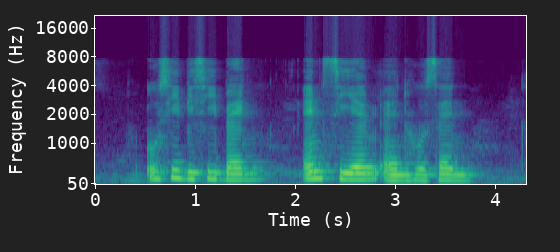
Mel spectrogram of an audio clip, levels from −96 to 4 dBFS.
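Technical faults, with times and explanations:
Throughout, sample clock jitter: the converter's timing wanders by around two microseconds, so each sample lands a little early or late at random. On a steep part of the waveform that small timing slip becomes a real level error, roughly 40 dB below the speech, so a faint hiss and graininess rides on the louder, brighter syllables and on sibilants, then drops away in the pauses where the signal is near silent.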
